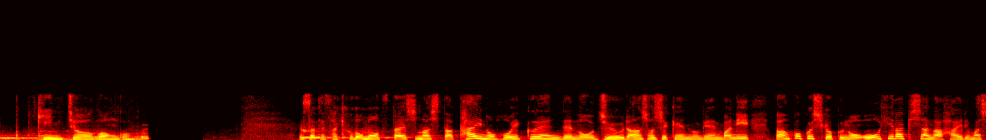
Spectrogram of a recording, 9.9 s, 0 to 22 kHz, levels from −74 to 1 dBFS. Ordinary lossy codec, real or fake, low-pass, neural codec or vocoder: none; fake; 7.2 kHz; codec, 16 kHz, 2 kbps, FunCodec, trained on Chinese and English, 25 frames a second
